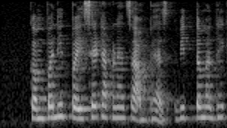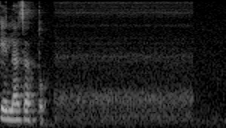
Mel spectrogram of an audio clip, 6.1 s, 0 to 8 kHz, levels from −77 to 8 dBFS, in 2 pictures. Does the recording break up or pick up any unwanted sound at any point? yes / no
no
